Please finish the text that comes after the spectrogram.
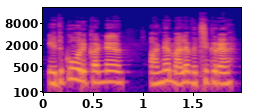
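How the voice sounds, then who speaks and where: A woman's voice: fairly low pitch, little pitch movement, quick pace, close to an everyday voice. A woman voicing a young male police officer who reassures and protects his partner in a cartoon. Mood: caring. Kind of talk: cartoon voice acting.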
